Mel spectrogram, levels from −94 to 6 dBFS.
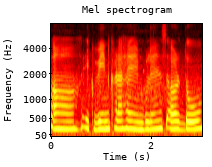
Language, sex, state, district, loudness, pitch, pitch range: Hindi, female, Chhattisgarh, Korba, -16 LUFS, 205 Hz, 205-215 Hz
